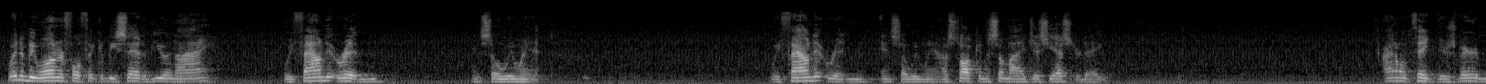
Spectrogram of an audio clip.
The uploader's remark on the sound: Ketha Heights Baptist Church ~ Live Broadcast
